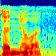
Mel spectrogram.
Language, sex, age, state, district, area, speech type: Marathi, male, 18-30, Maharashtra, Thane, urban, spontaneous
